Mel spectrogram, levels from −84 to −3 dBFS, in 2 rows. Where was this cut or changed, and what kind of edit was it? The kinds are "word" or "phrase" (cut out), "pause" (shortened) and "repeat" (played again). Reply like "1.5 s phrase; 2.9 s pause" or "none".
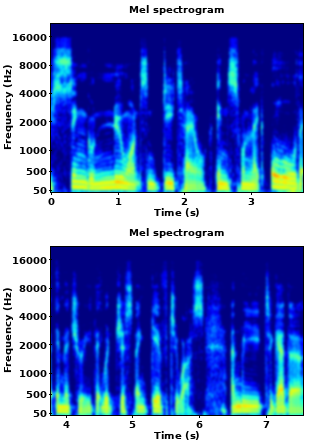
2.4 s pause; 4.5 s word; 5.0 s phrase; 6.6 s word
